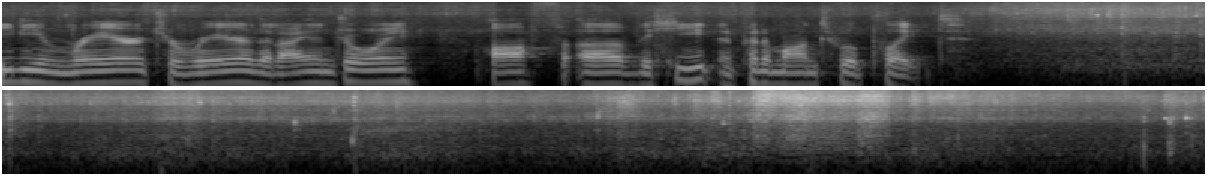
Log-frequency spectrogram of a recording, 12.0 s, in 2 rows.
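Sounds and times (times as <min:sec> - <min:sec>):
fish searing in a pan: 0:00.0 - 0:12.0.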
